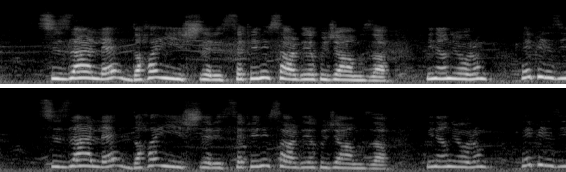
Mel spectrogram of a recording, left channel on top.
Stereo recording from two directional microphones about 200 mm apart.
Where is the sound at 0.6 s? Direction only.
25° left (ahead or behind).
